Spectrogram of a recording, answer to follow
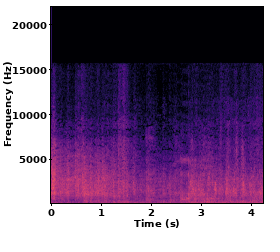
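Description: Loud, crackling, rumbling noise like a gunfire or explosion sound effect, with a faint voice underneath.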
